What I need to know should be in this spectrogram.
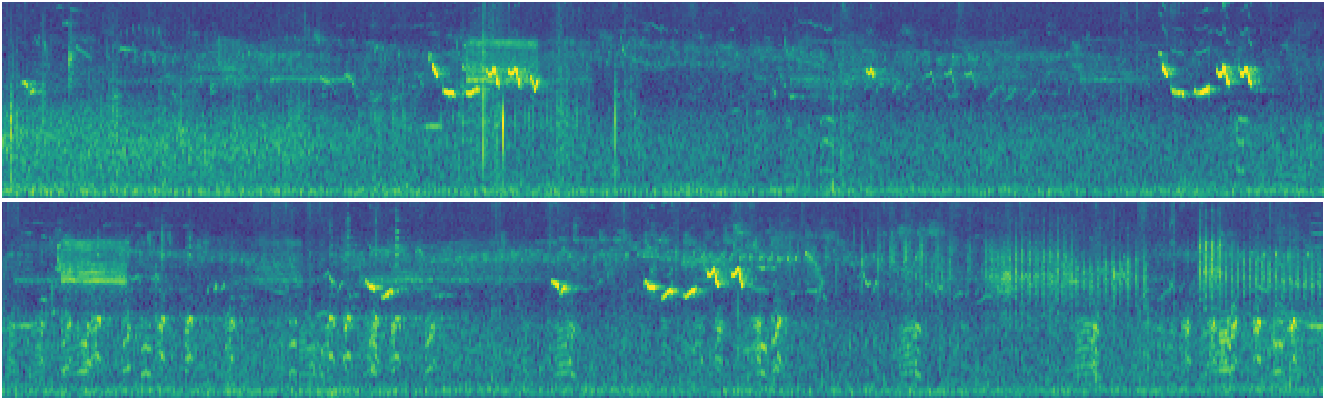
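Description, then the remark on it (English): A song sparrow sings several brief, bright phrases of trills and chips, repeated at intervals over a steady background with lower honking calls mixed in. “Song sparrow.”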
